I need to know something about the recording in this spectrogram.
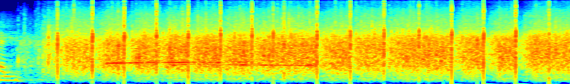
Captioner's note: audience applauds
